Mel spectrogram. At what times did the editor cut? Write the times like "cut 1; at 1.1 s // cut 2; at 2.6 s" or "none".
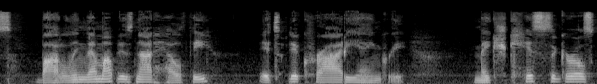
cut 1; at 1.2 s // cut 2; at 2.9 s // cut 3; at 3.4 s // cut 4; at 5.0 s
